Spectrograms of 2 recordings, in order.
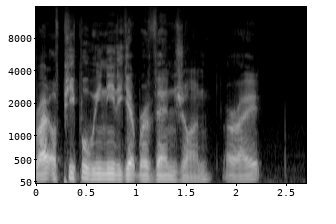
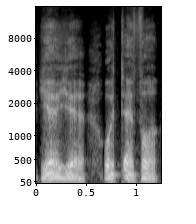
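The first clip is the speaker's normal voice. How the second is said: imitating a dismissive schoolboy, a bit louder; mocking taunt; 4 dB louder than usual. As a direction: put on his taunting voice, lightly. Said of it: "he was saying things like".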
